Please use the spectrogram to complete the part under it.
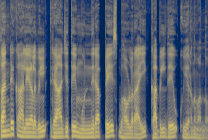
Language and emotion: Malayalam, neutral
